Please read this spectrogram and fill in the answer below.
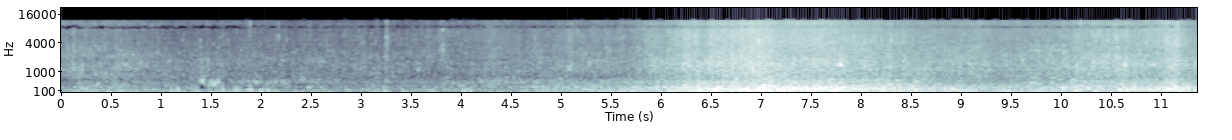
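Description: Ocean surf washing over breakwater rocks, with wind on the microphone. A big wave surges in about six seconds in, the loudest part, then eases off before more water rushes in near the end.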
